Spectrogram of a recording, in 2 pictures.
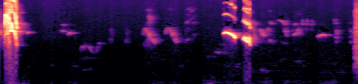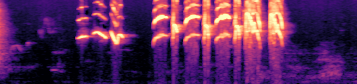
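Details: Oriental magpie-robin in full song, used as a lure to prompt other magpie-robins to sing: scattered sharp whistled notes, then a fast run of loud, repeated, upward-flicking chattering phrases near the end.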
